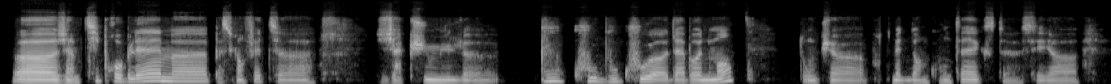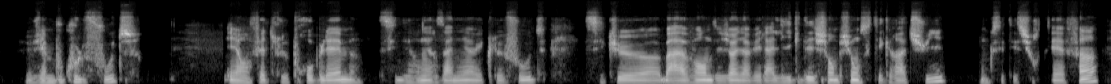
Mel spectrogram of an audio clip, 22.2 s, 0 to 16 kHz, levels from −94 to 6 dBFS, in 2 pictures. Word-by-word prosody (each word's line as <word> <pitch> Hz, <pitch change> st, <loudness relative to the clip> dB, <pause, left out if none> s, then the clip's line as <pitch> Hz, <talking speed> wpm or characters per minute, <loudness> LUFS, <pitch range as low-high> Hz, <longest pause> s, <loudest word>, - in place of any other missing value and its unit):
Heu, 105 Hz, -1 st, +7 dB
j'ai 100 Hz, +1 st, +4 dB
un 95 Hz, -, -3 dB
petit 165 Hz, -, +5 dB
problème, 150 Hz, +3 st, +1 dB
heu, 140 Hz, -, 0 dB
parce -, -, +3 dB
qu'en 100 Hz, -, -4 dB
fait, 125 Hz, +3 st, -2 dB
heu, 100 Hz, -1 st, -6 dB, 0.7 s
j'accumule, 100 Hz, -2 st, +1 dB
heu, 100 Hz, 0 st, -10 dB, 0.5 s
beaucoup, 145 Hz, 0 st, -4 dB
beaucoup, 125 Hz, 0 st, -3 dB
heu, 105 Hz, -1 st, 0 dB
d'abonnements 105 Hz, -, 0 dB, 0.7 s
donc 90 Hz, -, -3 dB
heu, 95 Hz, -, -2 dB, 0.3 s
pour -, -, -21 dB
te -, -, -27 dB
mettre 95 Hz, -1 st, -4 dB
dans 95 Hz, 0 st, -6 dB
le 100 Hz, -, -12 dB
contexte, 110 Hz, +3 st, -5 dB
heu, 95 Hz, -, -12 dB
c'est, 95 Hz, -2 st, -6 dB
heu, 95 Hz, 0 st, -7 dB, 0.6 s
j'aime 95 Hz, 0 st, -3 dB
beaucoup 105 Hz, +4 st, -3 dB
le 115 Hz, -, -2 dB
foot, -, -, +6 dB, 0.9 s
et 100 Hz, -, +1 dB
en 95 Hz, -1 st, -1 dB
fait 105 Hz, +3 st, -4 dB
le 100 Hz, -, -7 dB
problème, 100 Hz, 0 st, 0 dB, 0.2 s
ces -, -, -1 dB
dernières 95 Hz, 0 st, -4 dB
années 90 Hz, +1 st, -1 dB
avec 95 Hz, -1 st, -5 dB
le 90 Hz, -, -7 dB
foot, 100 Hz, +4 st, -3 dB, 0.4 s
c'est -, -, 0 dB
que, -, -, +1 dB
heu, 95 Hz, -2 st, 0 dB
bah, 90 Hz, 0 st, +5 dB
avant 95 Hz, +2 st, +3 dB
déjà, 95 Hz, 0 st, +1 dB
il 95 Hz, -, -2 dB
y -, -, 0 dB
avait 90 Hz, 0 st, -4 dB
la 85 Hz, -1 st, 0 dB
Ligue 95 Hz, +2 st, -6 dB
des 100 Hz, 0 st, +1 dB
Champions. 100 Hz, +1 st, +5 dB
C'était 95 Hz, -, -2 dB
gratuit, 120 Hz, +11 st, +2 dB, 0.3 s
donc -, -, -9 dB
c'était -, -, -7 dB
sur -, -, +4 dB
TF1, 115 Hz, +8 st, +2 dB
100 Hz, 165 wpm, -25 LUFS, 95-110 Hz, 0.9 s, Heu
